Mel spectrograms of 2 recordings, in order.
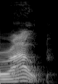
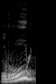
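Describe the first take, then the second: First: The vowel sounds like 'ow' as in out. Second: The vowel sounds like 'oo' as in boot. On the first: The speaker calls it right. "It's റൗട്ട്. പറയും standard ആയിട്ട് പറയണം" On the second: The speaker calls it wrong. "റൂട്ട് അല്ലടാ"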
